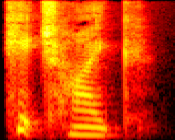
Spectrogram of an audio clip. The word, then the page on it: hitchhike: British English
